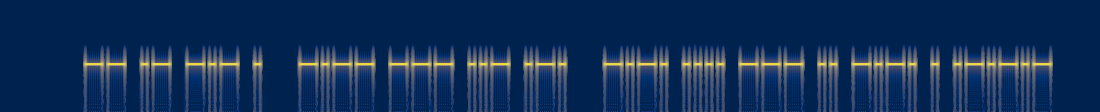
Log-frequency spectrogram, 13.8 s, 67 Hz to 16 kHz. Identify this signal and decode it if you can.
Morse code, heard as a keyed tone, about 17 wpm, 700 Hz. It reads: MAKE YOUR CHOICE.
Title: Sentences from Top 900 Words 17wpm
